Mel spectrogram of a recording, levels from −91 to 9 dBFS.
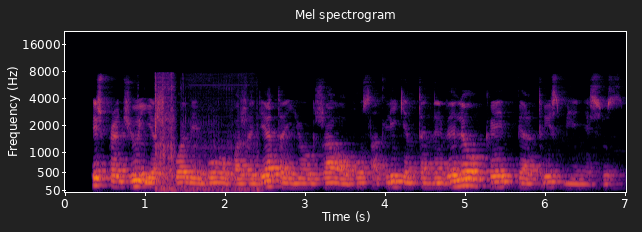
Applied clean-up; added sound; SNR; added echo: none; Typewriter; 17 dB; reverberation time 0.8 s.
